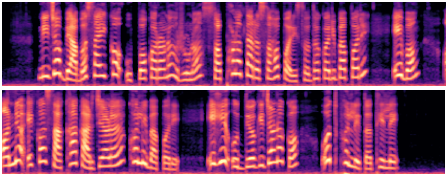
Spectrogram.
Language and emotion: Odia, happy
